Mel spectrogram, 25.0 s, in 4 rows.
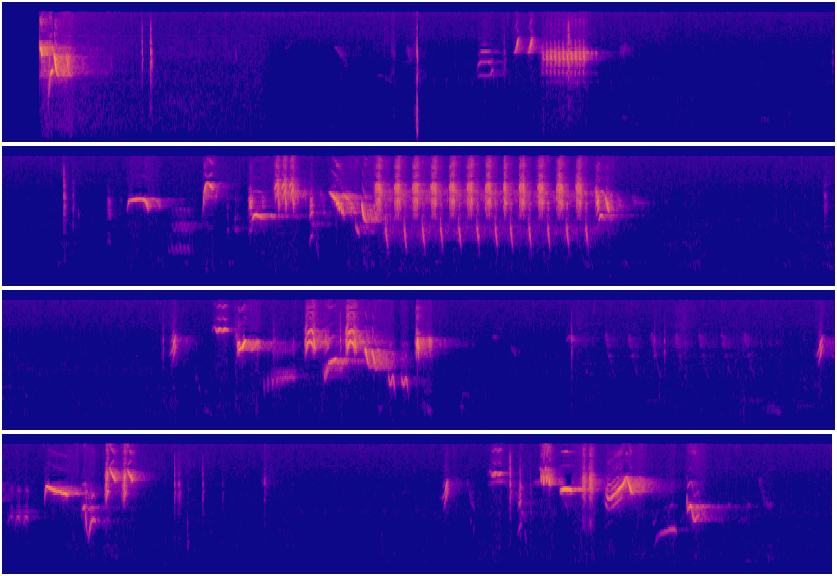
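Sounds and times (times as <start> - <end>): bird chirps and whistles: 7.2 - 10.9, 14.1 - 15.6, 22.4 - 24.2
rapid bird trill: 7.2 - 10.9.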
